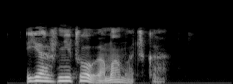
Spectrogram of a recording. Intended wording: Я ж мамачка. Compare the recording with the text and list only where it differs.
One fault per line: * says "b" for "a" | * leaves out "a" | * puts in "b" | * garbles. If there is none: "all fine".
* puts in "нічога"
